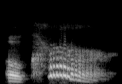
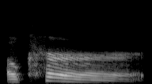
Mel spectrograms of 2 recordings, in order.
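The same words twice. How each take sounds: First: It is cooed with a rolled sound, like a pigeon. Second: It is said in a plain, ordinary voice. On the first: The speaker calls it right. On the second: The speaker calls it wrong.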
